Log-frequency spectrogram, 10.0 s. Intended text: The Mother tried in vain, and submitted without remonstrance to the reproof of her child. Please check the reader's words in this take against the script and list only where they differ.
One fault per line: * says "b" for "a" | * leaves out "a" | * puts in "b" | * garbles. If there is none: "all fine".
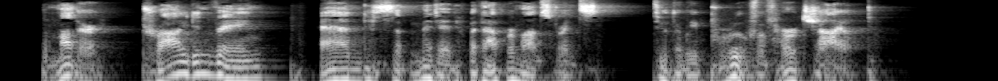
all fine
